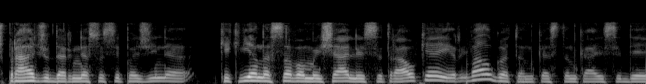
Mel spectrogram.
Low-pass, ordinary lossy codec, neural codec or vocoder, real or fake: 7.2 kHz; MP3, 48 kbps; none; real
